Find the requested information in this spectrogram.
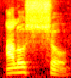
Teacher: এখানে যদিও বানানটা দন্তস জফালা কিন্তু এটা উচ্চারণ কেমন হচ্ছে এস এইচ এর মত আসতেছে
